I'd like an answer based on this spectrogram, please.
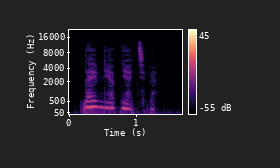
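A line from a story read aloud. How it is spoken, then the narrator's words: Very quiet, suppressed pain. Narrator (Russian): попросила вдруг она тихо-тихо, успокаивая рвущееся на части сердца, стараясь, чтобы боль не слишком сильно отражалась на лице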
